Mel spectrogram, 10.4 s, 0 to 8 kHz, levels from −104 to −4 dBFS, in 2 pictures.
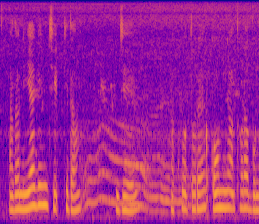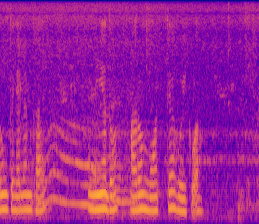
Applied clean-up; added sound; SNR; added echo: none; Dog; 12 dB; none.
